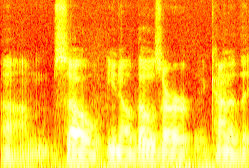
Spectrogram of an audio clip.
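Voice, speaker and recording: A man with an American accent talks at a moderate pace and medium pitch. His intonation is monotone and flat, and audible room echo surrounds him. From northern Indiana (South Bend). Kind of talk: casual interview.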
